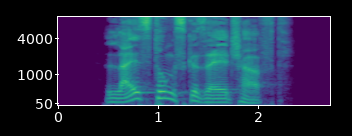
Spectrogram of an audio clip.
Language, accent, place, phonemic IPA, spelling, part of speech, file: German, Germany, Berlin, /ˈlaɪ̯stʊŋsɡəˌzɛlʃaft/, Leistungsgesellschaft, noun, De-Leistungsgesellschaft.ogg
- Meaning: meritocracy (type of society where wealth, income, and social status are assigned through competition)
